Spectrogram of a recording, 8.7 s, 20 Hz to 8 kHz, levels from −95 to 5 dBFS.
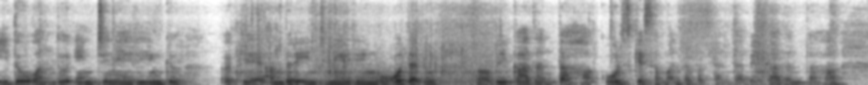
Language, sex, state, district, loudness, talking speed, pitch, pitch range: Kannada, female, Karnataka, Belgaum, -20 LUFS, 90 wpm, 175 Hz, 170-185 Hz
